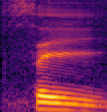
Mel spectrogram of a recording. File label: low level modal, mpi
